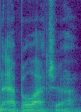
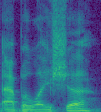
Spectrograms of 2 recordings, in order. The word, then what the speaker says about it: Appalachia: grew up in in Appalachia right which by the way is how you say it it's it's not Appalachia people tell me I'm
